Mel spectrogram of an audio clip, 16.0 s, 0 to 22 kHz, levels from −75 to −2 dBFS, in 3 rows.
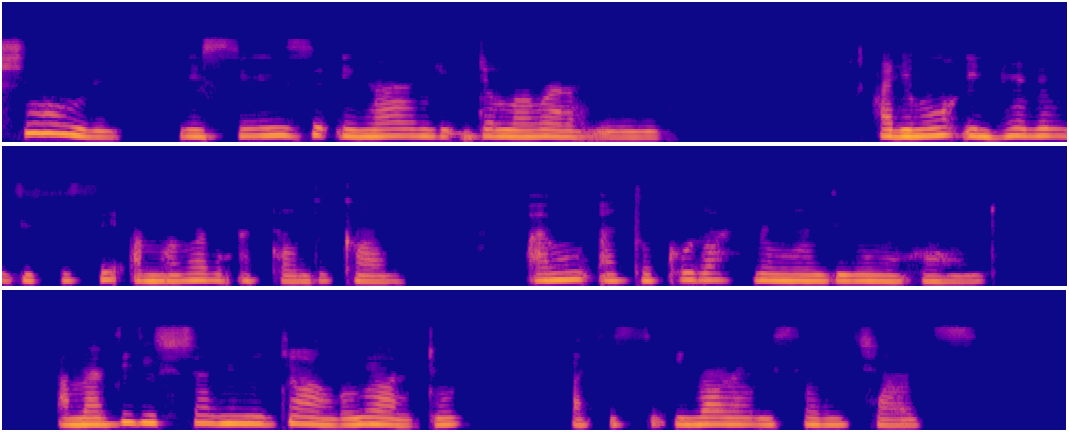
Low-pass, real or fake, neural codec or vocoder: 7.2 kHz; fake; codec, 16 kHz, 1 kbps, FreqCodec, larger model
